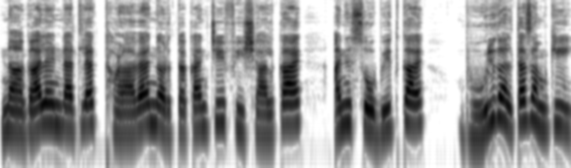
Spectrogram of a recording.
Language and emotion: Goan Konkani, surprised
